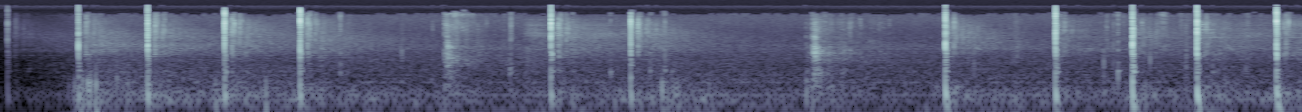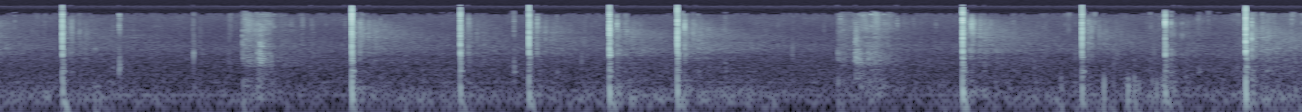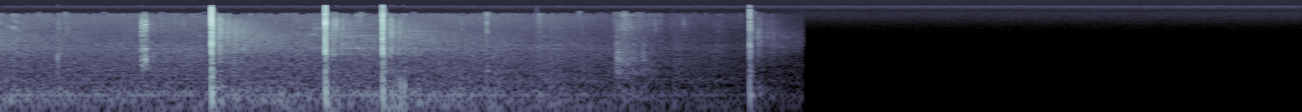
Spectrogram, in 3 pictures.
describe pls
Sitting in a gym and recording a basketball practice. No crowd, so primarily just sounds of the ball and shoes.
